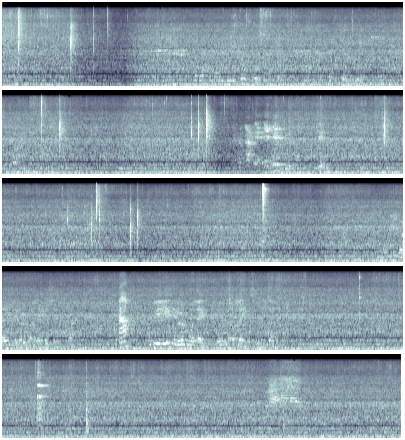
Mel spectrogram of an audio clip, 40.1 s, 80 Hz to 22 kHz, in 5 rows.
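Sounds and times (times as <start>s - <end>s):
butter sizzling in a frying pan: 0.0s - 40.0s
steady low hum: 0.0s - 40.0s.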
